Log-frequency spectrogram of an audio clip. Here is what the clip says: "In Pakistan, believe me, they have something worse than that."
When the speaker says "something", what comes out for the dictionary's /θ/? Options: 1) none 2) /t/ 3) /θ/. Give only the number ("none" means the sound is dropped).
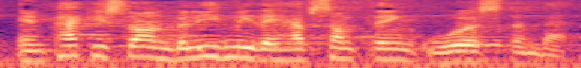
3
